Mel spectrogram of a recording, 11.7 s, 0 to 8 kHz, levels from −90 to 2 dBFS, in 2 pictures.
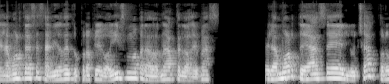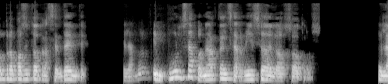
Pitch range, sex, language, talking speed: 100-135 Hz, male, Spanish, 180 wpm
